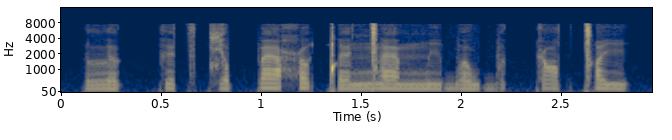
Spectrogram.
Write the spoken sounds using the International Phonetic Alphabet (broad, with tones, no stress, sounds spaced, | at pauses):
lː ə˨ kː ɪ˦˨ t͡s t͡ɕ ʌ˨ pː æ˦ ħ ʊ˦˨ ǃ ɛ˨ ŋ͡ǀ æ˦˨ mː i˨ b ʌ˨ w b ə˨ kː ɛ˦ tˤ ǀ i˦˨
